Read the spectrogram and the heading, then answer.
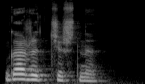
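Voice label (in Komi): "гажӧдчыштны", Komi, female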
